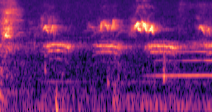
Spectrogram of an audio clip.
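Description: Crows cawing with smaller birds chirping in short repeated calls, and a steady held tone coming in about halfway through.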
